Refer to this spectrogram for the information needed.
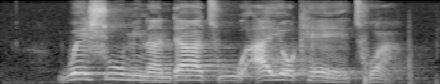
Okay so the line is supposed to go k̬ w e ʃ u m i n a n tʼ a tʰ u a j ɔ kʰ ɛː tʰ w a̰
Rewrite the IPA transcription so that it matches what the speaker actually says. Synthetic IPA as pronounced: k̬ w e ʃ u m i n a n tʼ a tʰ u a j ɔ kʰ ɛː tʰ w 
